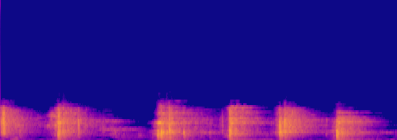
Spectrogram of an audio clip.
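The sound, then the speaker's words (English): A crowbar strikes a brick wall again and again to knock it down, six heavy, uneven thuds, each trailing a brief gritty crumble, with no voices. “Here, take this crowbar and knock that wall down.”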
